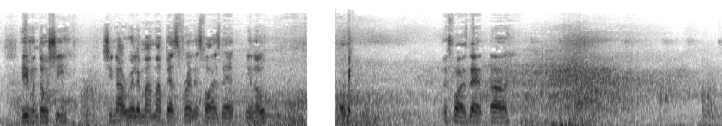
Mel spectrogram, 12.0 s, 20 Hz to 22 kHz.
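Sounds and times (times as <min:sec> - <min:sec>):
road traffic passing: 0:00.0 - 0:12.0.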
